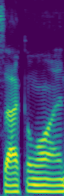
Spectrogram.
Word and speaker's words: XACML: But for our services on our floor, we're using a Zacamal engine, open source Zacamal engine. I don't know how you actually pronounce that. X-A-C-L. – Yeah, X-A-C-M-L. Zacamal.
